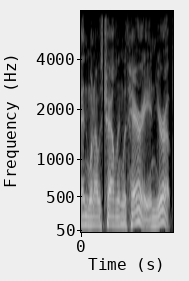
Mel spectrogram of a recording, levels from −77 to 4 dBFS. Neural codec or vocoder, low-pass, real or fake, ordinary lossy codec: none; 7.2 kHz; real; AAC, 48 kbps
